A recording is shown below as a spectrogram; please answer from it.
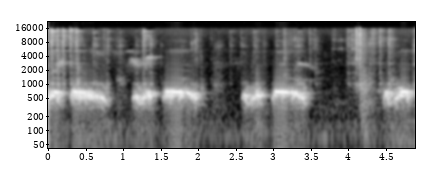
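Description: A spotted dove gives deep, hollow coos in short rolling phrases, about two notes per second with brief pauses, and a faint knock partway through.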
